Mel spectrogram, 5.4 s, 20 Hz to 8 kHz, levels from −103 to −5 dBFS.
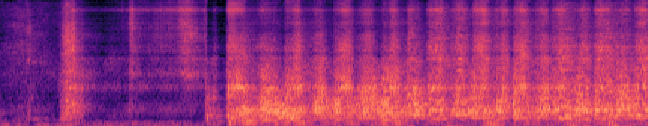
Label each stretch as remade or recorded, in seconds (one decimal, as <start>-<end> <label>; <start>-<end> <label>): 0.0-0.6 recorded; 0.6-3.4 remade; 3.4-3.9 recorded; 3.9-4.6 remade; 4.6-5.4 recorded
